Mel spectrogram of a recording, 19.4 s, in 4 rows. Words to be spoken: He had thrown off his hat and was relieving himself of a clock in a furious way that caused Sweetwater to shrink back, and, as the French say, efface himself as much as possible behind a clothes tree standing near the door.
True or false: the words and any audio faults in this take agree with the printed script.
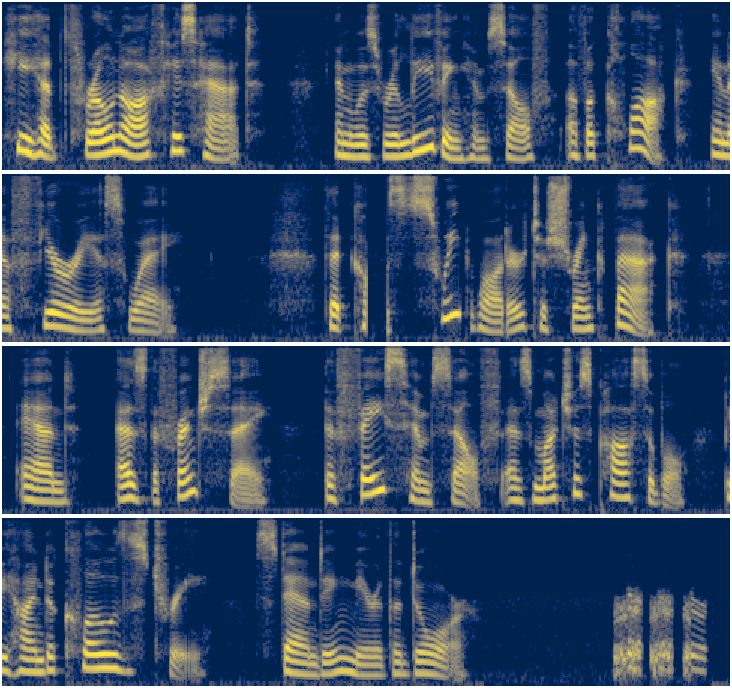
false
